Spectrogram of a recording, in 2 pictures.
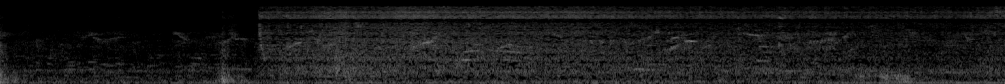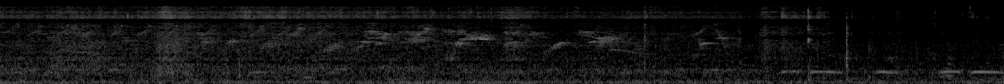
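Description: Egg-and-potato batter starts sizzling in hot oil in a wok about two and a half seconds in, then keeps up a steady sizzle. Birds chirp over it, with a run of short repeated calls near the end.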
